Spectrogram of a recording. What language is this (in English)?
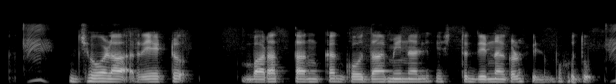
Kannada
